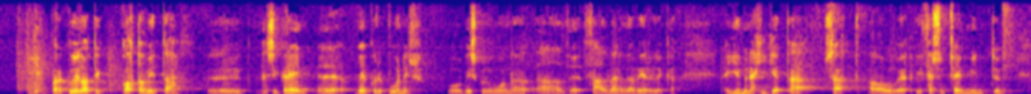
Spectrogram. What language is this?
Icelandic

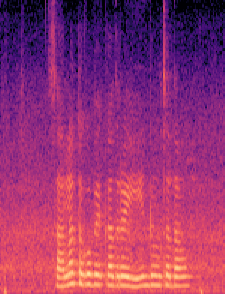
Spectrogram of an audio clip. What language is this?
Kannada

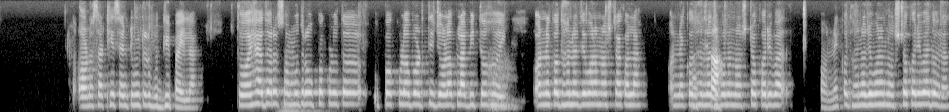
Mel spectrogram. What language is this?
Odia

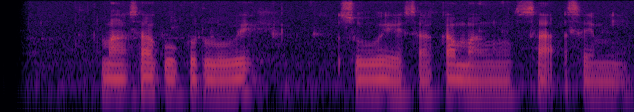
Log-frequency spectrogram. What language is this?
Javanese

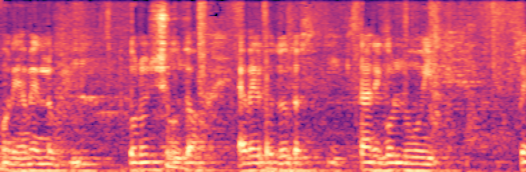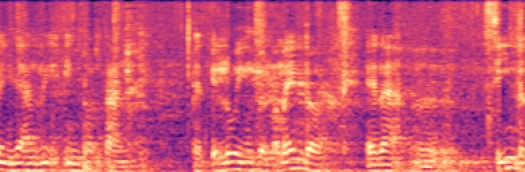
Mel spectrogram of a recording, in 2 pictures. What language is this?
Italian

